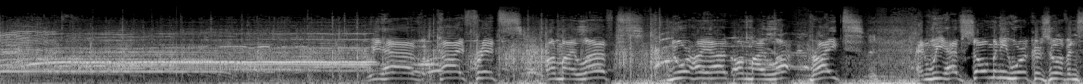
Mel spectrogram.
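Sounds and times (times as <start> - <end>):
crowd cheering and whooping: 0.0 - 5.5, 6.4 - 8.2
scattered audience clapping: 0.6 - 6.8
speech: 3.8 - 10.8.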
